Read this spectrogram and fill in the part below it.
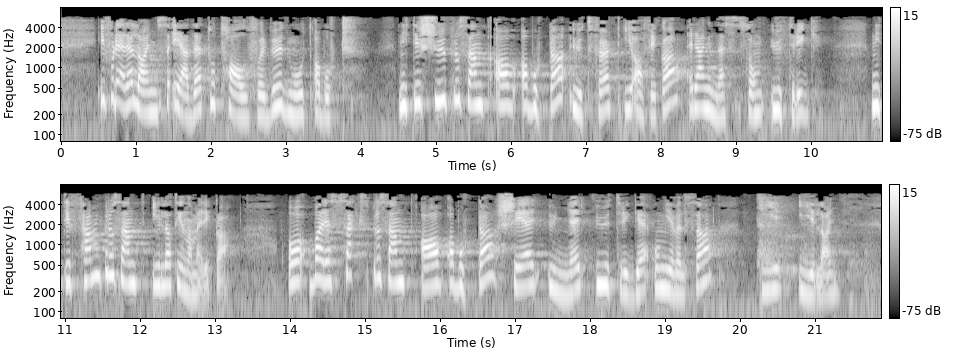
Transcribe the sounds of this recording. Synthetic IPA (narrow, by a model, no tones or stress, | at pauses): ʔɪfɽeːɾəlɑɲsɔʔɛd̪ɛt̪ʰʊt̪ʰɑːlfɔɾbʉːd̪muːt̪ʰɑbʊʈː | nɪt̪ːɪʂʉːpʰɾʊsɛnt̪ʰɑʋʔɑbʊʈːɑʔʉːt̪føːʈɪʔɑ̰ːfɾɪkɑɾæŋnəsːɔmʉːt̪ʰɾʏɡ | nɪt̪ɪfɛmpʰɾʊsɛnt̪ɪlɑt̪ʰiːnɑmɛ̰ːɾɪ̰kɑ̰ | ʔɔbɑːɾəsɛkspʰɾʊsɛnt̪ʰʔɑʋɑbʊʈːɑʂeːɾʉɲəɾʉːt̪ʰɾʏɡəʔʊmjiːʋəlsɑ | ɪiːɭɑ̰ɲ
